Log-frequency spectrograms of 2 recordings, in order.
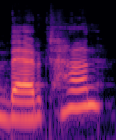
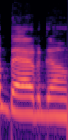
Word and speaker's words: Berghahn: E o sobrenome pronuncia Berghan, mas a gente costuma falar Berghan, né? Para facilitar a vida das pessoas.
